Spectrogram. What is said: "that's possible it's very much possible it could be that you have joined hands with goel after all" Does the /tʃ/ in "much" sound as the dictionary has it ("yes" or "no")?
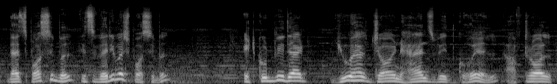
yes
